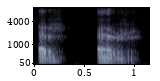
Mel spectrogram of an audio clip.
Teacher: The vowel, the sound of the vocalic R is softer.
